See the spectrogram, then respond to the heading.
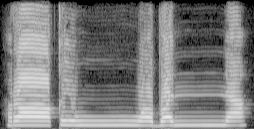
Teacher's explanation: اگر ہم یہ کلمہ کو دوسری والی آیت کے ساتھ ملا کے پڑھے تو حرف الواو کلمت وبنہ میں حروف الادغام بغنہ میں سے ہے اور ادغام کا معنی ہے حرف کو حرف میں داخل کرنا. لہذا ہم یہ تنوین کو واو میں ملا کے غنہ اور تشدید کے ساتھ یہ حکم کو ادا کریں گے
